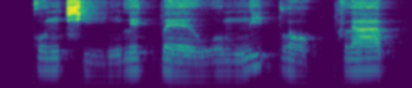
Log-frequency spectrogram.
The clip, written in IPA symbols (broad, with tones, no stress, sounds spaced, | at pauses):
k o˦˥ n t͡ɕʰ iː˩˦ ŋ l e˦˥ k̚ p ɛː˨˩ w o˧ m n i˥˩ ʔ p l ɔː˨˩ k̚ pʰ l a˦˥ p̚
